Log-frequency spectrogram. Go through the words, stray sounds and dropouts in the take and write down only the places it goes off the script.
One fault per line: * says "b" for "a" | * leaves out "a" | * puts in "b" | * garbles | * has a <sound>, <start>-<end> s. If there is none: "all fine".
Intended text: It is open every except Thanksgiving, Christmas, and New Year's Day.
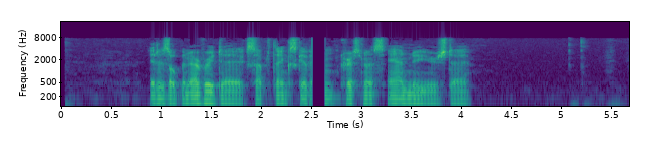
* puts in "day"
* has a dropout, 2.5-2.6 s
